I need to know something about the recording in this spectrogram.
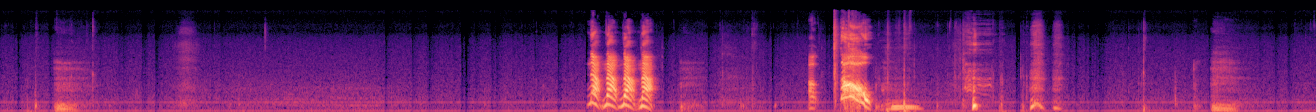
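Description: A man makes playful, animated voice sounds up close.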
